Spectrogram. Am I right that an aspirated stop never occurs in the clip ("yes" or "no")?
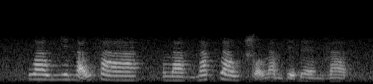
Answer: yes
